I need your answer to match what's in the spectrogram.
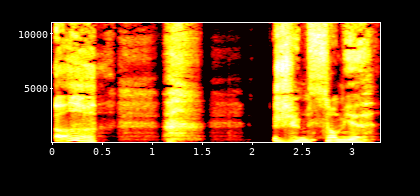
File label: levelup, fr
